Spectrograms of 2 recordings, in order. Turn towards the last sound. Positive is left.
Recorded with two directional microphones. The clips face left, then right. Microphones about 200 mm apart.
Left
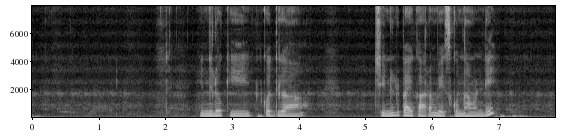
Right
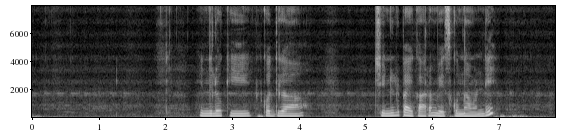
turn(degrees=-35)  # may be behind; listen again after turning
